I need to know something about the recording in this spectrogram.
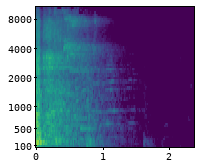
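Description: A basketball bounces sharply once on the hardwood court at the start, amid voices and court noise, then all sound fades away to near silence within about a second and a half.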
